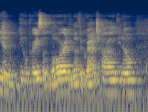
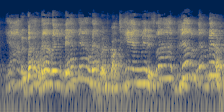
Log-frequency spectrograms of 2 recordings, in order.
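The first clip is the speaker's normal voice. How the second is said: put-on high squeaky toddler babble, climbing higher; baby babble; 10 semitones higher than usual. Toddler granddaughter telling off her dad, high babbling. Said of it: "and she's like".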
